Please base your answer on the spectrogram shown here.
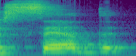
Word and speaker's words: cède: Je cède, tu cèdes, elle cède. Je ne prononce pas le E final, il est muet.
